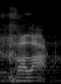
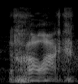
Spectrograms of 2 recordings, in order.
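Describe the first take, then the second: First: It is said with a plain Spanish accent. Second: It is said with a Hebrew accent.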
